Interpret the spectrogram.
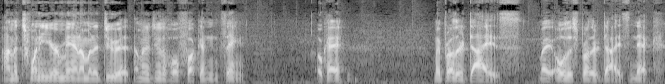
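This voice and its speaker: Deep-voiced profane man in his thirties. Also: normal speed, a bit bright. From Chicago area. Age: 30s. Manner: profane, blunt, rambling. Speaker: podcast host. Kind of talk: casual chat.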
